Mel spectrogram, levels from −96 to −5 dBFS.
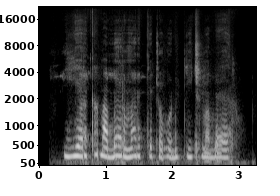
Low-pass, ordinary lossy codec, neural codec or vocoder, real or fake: none; none; codec, 44.1 kHz, 3.4 kbps, Pupu-Codec; fake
